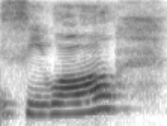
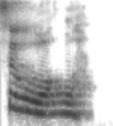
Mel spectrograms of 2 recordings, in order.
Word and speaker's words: Sewell: We have joining us from the RSP team, Sewall. Is that how you pronounce it, or is it Sewell? Thank you for asking, Farah. It's Sewell. Sewell, Sewell.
